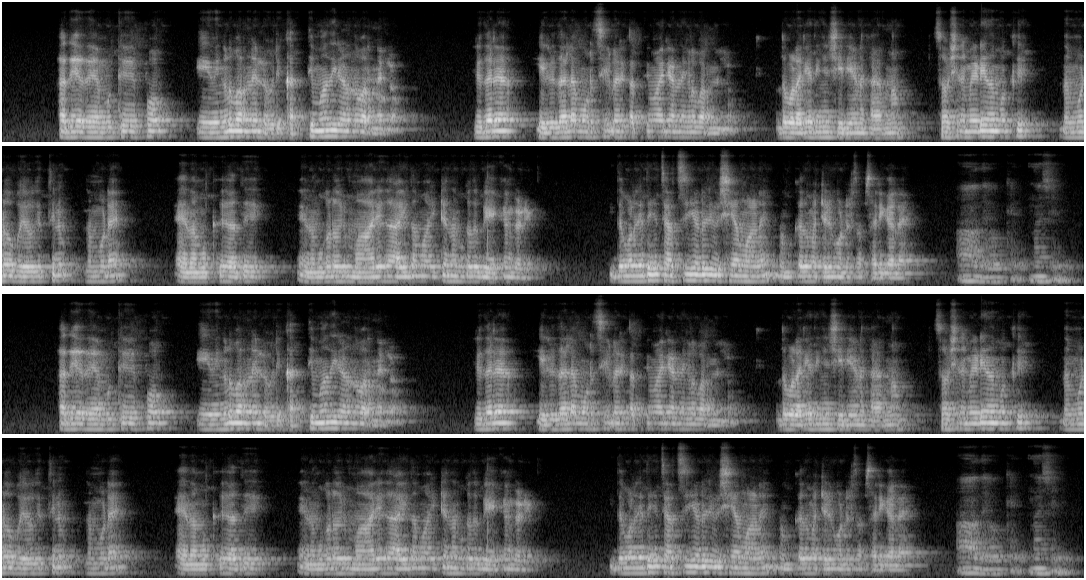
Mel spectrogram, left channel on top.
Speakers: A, on the left; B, on the right.
A: അതെ അതെ നമ്മക്ക് ഇപ്പോ ഏയ് നിങ്ങള് പറഞ്ഞല്ലോ ഒരു കത്തി മാതിരിയാണെന്ന് പറഞ്ഞല്ലോ? ഇരുതര ഇരുതല മുർച്ചയുള്ള ഒരു കത്തിമാരിയാണ് നിങ്ങള് പറഞ്ഞല്ലോ? അത് വളരെയധികം ശരിയാണ് കാരണം സോഷ്യൽ മീഡിയാ നമ്മക്ക് നമ്മടെ ഉപയോഗത്തിനും നമ്മടെ ഏഹ് നമുക്ക് അത് ഏഹ് നമുക്കെടെ ഒരു മാരക ആയുധമായിട്ട് നമുക്കത് ഉപയോഗിക്കാൻ കഴിയും. ഇത് വളരെയധികം ചർച്ച ചെയ്യേണ്ട ഒരു വിഷയമാണ് നമുക്കത് മറ്റൊരു കോളിൽ സംസാരിക്കാം അല്ലേ?
B: ആഹ് അതെ ഓക്കെ എന്നാ ശരി.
